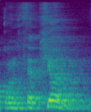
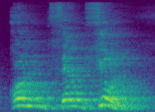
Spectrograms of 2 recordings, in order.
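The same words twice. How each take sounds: First: Said in the usual way. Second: Concepción slowly, p turned to u: "Konseusión"; Concepción drawn out with an "eu" for "ep"; Mapuche-style pronunciation. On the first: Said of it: "Tampoco decimos Concepción". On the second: Shown as a demonstration. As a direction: say "Concepción" as con-seu-SIÓN, syllable by syllable. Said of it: "decimos Concepción".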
